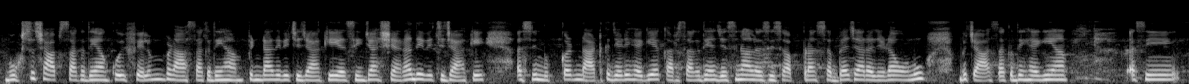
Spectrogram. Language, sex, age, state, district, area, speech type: Punjabi, female, 18-30, Punjab, Bathinda, rural, spontaneous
